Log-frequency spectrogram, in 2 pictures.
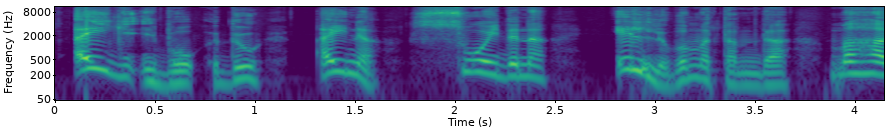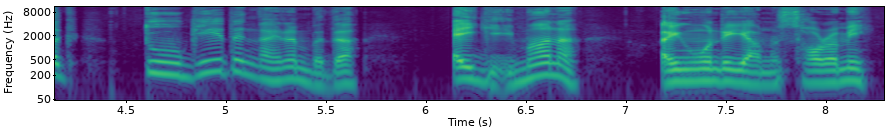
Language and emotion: Manipuri, angry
